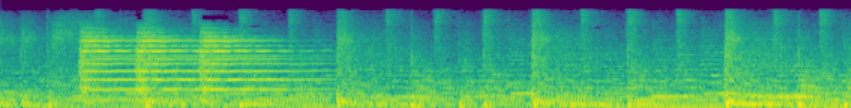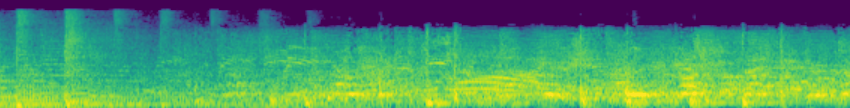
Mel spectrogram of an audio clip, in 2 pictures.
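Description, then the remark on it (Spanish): A boxing ring bell clangs in a quick series of bright metallic strikes, its ringing tone hanging at first, while a crowd murmurs underneath and grows louder as the strikes fade. “Solo falta que suene la campana para poder escucharla.”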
